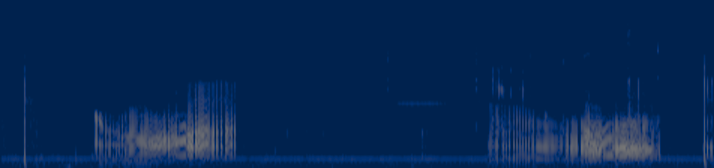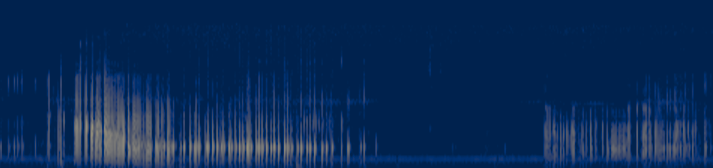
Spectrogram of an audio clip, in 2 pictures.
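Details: Stomach growling (borborygmi), belly growling a lot and not stopping: repeated gurgling, rumbling bursts from gas and fluid moving through the gut.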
